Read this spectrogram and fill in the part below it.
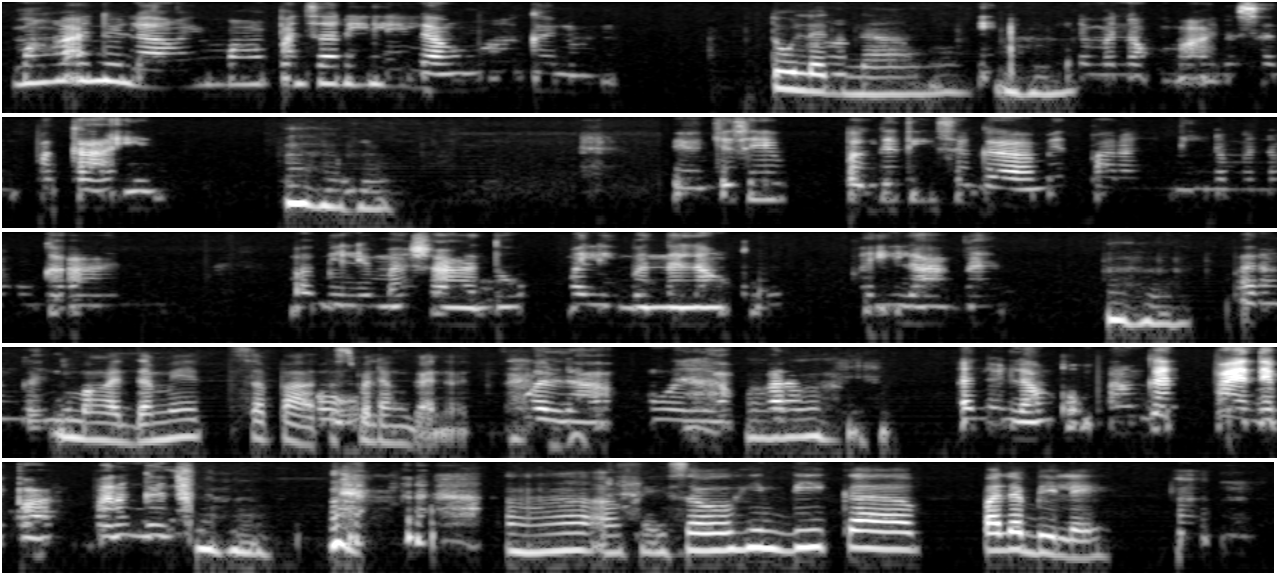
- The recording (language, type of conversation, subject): Filipino, unstructured, Alin ang mas gusto mong gawin: mag-ipon ng pera o gumastos para sa kasiyahan?
- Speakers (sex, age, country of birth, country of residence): female, 30-34, Philippines, Philippines; female, 35-39, Philippines, Philippines
- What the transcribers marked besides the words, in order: distorted speech; static; mechanical hum; chuckle; chuckle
